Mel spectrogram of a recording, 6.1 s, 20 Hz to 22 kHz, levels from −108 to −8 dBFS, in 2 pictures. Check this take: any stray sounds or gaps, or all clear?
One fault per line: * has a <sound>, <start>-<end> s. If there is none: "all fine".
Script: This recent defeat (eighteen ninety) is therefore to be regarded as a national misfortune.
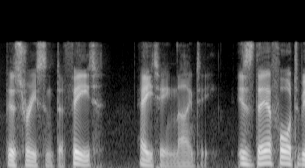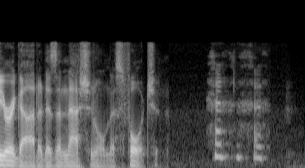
* has a laugh, 5.1-5.8 s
